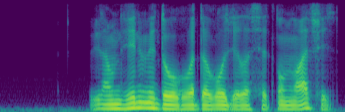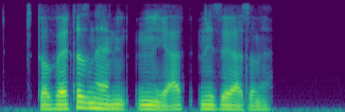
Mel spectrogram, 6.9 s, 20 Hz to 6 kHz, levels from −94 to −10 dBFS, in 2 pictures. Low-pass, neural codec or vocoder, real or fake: 5.4 kHz; autoencoder, 22.05 kHz, a latent of 192 numbers a frame, VITS, trained on many speakers; fake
